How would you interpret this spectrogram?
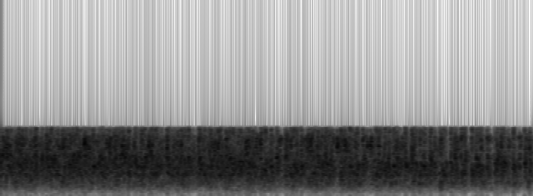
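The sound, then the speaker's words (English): A crowd at a morning gathering gives a steady round of applause for Norman, Philip and Maury Schneer, dense crackling claps sustained at full loudness for several seconds with no voices over it. “Maybe you'd give those people a round of applause.”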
